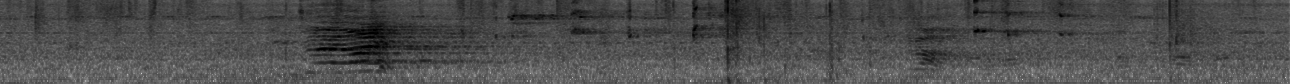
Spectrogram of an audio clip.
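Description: Players shouting across a football pitch, with a loud call about two seconds in and fainter calls later. A single sharp knock of a football being kicked about three and a half seconds in.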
